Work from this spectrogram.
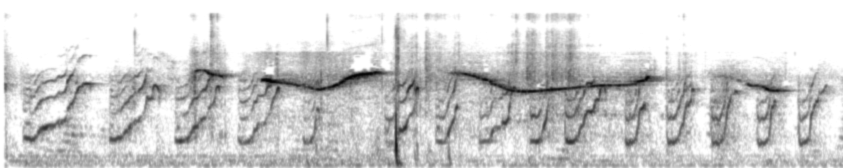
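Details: Guinea pig wheeking: a rapid run of short upward-sweeping squeaks, repeated several times a second, with longer wavering whistled tones sliding high and low over them and a sharp click near the middle.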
